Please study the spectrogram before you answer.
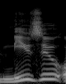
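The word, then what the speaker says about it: Mizu (水): It's pronounced either Mizu or sweet, and it's water.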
